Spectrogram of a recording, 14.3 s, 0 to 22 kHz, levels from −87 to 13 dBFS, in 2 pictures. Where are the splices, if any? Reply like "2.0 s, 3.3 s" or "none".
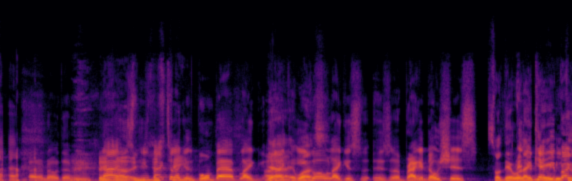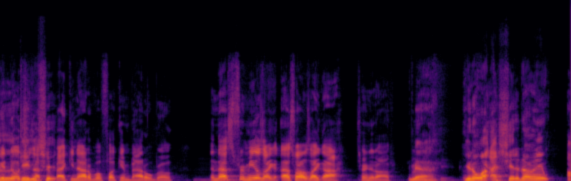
1.2 s, 6.0 s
